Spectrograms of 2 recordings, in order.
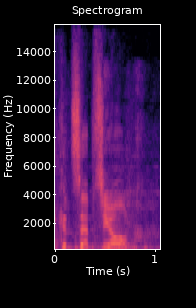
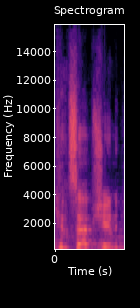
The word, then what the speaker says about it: Concepcion: Well, no, I was saying Concepcion correctly, and then somebody here is like, you're not saying it right, it's Conception. And then I said Conception, and people were like, no, Ken, you're saying it wrong.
